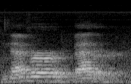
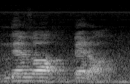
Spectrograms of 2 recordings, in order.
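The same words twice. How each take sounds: First: It is said in an American accent. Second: It is said in an Australian accent. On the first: "In the United States" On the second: "And in Australia"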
